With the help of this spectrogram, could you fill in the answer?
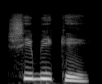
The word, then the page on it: ಸೊಬಗ: Kannada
